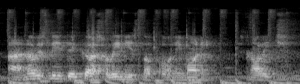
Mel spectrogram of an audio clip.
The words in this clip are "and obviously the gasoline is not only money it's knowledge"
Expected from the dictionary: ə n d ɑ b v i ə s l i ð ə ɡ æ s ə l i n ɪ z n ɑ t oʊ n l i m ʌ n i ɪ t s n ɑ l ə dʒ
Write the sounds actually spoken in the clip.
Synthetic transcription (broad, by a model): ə n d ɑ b i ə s l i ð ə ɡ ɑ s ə l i n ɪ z n ɑ t oʊ n l i m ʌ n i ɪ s n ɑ l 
